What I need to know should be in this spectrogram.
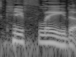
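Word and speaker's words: K.Flay: the name of it well K Flay that's how you say her name but I don't want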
